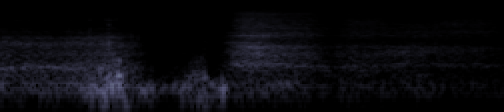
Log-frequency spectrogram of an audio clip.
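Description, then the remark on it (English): A drawn-out yawn: a low, voiced stretch followed by a long, breathy exhale that trails off softly, with no talking. “Sorry for the yawning.”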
